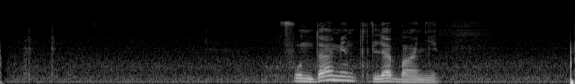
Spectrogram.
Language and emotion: Russian, neutral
